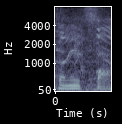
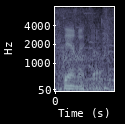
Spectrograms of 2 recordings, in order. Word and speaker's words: Danica: the the Russian speaking person pronounced as Denita, which is how you would pronounce it in Russian. However, Genchin's Russian spelling of the name uses the K sound, so Danica.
